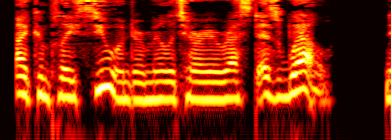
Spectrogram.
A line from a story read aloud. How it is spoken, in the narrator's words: Nicholson said curtly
